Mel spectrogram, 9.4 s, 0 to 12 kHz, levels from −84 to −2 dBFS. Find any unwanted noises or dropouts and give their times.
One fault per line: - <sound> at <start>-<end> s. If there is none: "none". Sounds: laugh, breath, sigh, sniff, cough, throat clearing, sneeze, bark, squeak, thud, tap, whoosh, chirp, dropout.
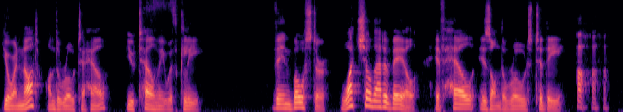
- laugh at 8.6-9.2 s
